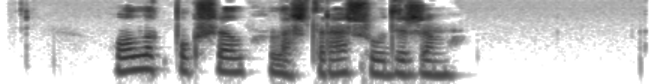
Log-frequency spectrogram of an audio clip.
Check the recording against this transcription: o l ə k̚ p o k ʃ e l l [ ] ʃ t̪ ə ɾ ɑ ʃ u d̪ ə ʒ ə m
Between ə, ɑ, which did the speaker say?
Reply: ɑ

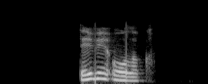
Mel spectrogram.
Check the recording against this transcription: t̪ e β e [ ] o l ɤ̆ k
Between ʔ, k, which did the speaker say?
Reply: ʔ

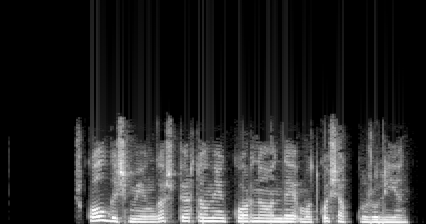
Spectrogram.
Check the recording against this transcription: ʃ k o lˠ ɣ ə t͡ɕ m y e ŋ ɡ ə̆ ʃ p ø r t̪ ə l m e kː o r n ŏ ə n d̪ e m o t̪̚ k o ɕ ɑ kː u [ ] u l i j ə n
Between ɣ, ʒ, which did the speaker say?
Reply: ʒ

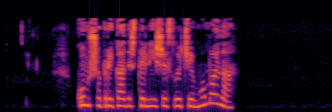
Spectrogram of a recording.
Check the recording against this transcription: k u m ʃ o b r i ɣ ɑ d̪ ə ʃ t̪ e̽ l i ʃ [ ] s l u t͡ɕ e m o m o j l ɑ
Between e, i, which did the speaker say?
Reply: e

